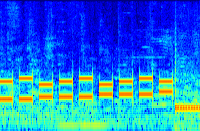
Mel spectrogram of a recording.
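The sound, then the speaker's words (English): Touch-tone telephone dialing of a phone number written on a napkin: nine quick, evenly spaced beeping key tones in a steady rhythm, followed by a single sustained lower tone on the line. No one speaks. “So just call the number on your napkin.”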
